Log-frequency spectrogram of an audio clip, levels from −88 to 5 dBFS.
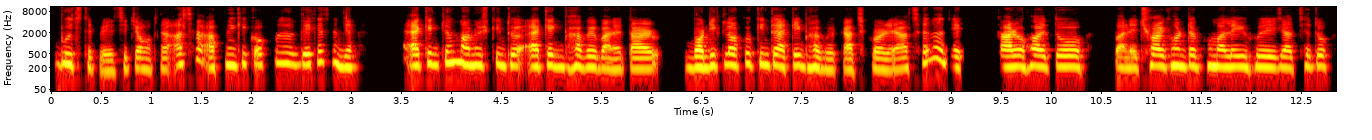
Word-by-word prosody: বুঝতে 245 -5 0
পেরেছি, 160 +2 -6
চমৎকার! 190 -1 -4
আচ্ছা 255 +7 -3
আপনি 205 +5 -2
কি 260 - -3
কখনো 275 +3 -3 0.2
দেখেছেন 290 +3 0
যে, - - +2 0.7
একেকজন 265 +4 +1
মানুষ 240 -1 +2
কিন্তু 240 -2 -1 0.2
এক 220 - -3
এককভাবে 215 0 -1
মানে 180 - 0
তার 190 0 +5 0.5
বডি 210 +2 +7
ক্লক 245 -2 +2
ও - - +2
কিন্তু 250 -1 0
একেকভাবে 210 -5 -1
কাজ - - +1
করে। 185 -2 0 0.2
আছে 200 +6 -14
না 375 - +1
যে, 210 - -2 0.4
কারো 215 0 +6
হয়তো 220 -1 +3 0.6
মানে 100 0 -1
৬ 235 -1 +4
ঘন্টা 230 -1 +2
ঘুমালেই 220 -1 +1
হয়ে 215 -1 +1
যাচ্ছে 205 +2 -2
তো - - +1
220 Hz, 165 wpm, -22 LUFS, 205-245 Hz, 0.7 s, বডি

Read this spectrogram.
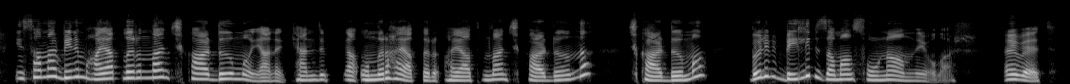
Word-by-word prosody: insanlar 335 +5 +1
benim 325 +2 +2
hayatlarından 295 +5 +2
çıkardığımı, 245 -4 +1
yani, 160 -1 -4
kendi 210 +1 -3
ya, 205 -2 -2
onları 225 +5 +3
hayatları 180 - -1
hayatımdan 205 +4 -1
çıkardığını, 205 - -2 0.4
çıkardığımı, 195 - +1 0.5
böyle, 320 +10 +4
bir 270 -10 -6
belli 260 +12 +4
bir - - +1
zaman 235 -3 +2
sonra 215 -3 -2
anlıyorlar. 175 -2 -7 0.2
Evet. 225 -3 0
230 Hz, 110 wpm, -23 LUFS, 195-275 Hz, 0.5 s, böyle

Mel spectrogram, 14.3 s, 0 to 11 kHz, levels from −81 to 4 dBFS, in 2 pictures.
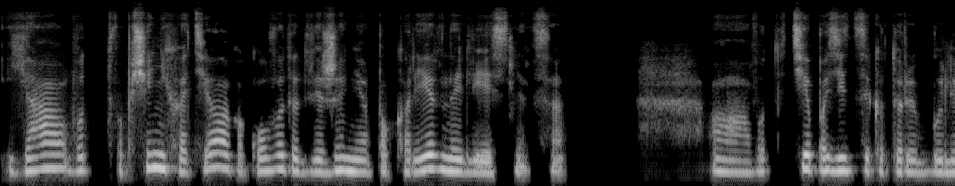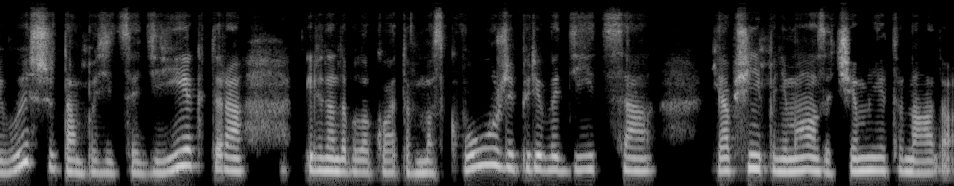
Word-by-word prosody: я 195 +5 0
вот 190 -1 -5 0.2
вообще 220 - +2
не 220 -1 +6
хотела 215 +4 -1
какого-то 190 -1 -3
движения 170 +1 0
по - - -6
карьерной 180 +1 +1
лестнице. 80 - -4 1.1
А, 170 -2 -3
вот 175 +2 -8
те 215 - +3
позиции, 185 -1 -1
которые 170 -1 -4
были 165 0 -3
выше, 230 - +4
там 170 -4 0
позиция 160 -1 -5
директора 185 - +2 0.4
или 195 -1 +1
надо 180 -1 +5
было 170 -1 -3
куда-то 165 +2 -6
в - - -6
Москву 200 - 0
уже 230 -5 +3
переводиться. 200 -2 -2 0.4
Я 185 -1 0
вообще 195 +3 +4
не 210 - +5
понимала, 185 0 +3
зачем 180 +2 +3
мне 190 0 +4
это 185 -1 -6
надо. 165 0 -1
185 Hz, 150 wpm, -23 LUFS, 170-205 Hz, 1.1 s, не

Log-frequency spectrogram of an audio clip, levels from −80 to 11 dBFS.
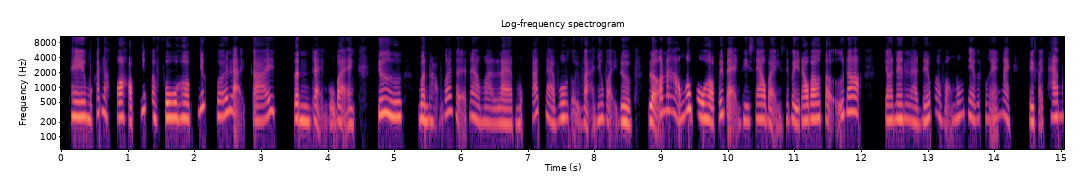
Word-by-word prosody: theo 255 -1 +5
một 230 - +1
cách 305 +8 -4
là 310 - 0
khoa 250 +1 +5
học 205 -1 +1
nhất 350 +2 -2
và 260 - 0
phù 245 0 +7
hợp 235 -1 +2
nhất 395 +4 +1
với 265 +3 +1
lại 330 - 0
cái 245 +10 -1 0.3
tình 215 -3 +4
trạng 215 +1 -3
của - - -6
bạn. 195 -3 0 0.3
Chứ 280 -3 +5 0.2
mình 230 -2 +4
hổng 205 +4 -7
có 315 +4 -1
thể 230 - -5
nào 245 -5 -2
mà 195 -1 -5
làm 185 -1 0
một 185 - -6
cách 305 +5 -3
là 245 -9 -2
vô 240 +5 0
tội - - -9
vạ - - -3
như 225 - -1
vậy 215 - -6
được, 200 -3 +3 0.2
lỡ 220 +8 +5
nó 345 - -1
hổng 270 -6 -2
có 370 - +7
phù 255 -3 +5
hợp 210 -5 +4
với 275 +2 +1
bạn 185 - -1
thì 210 +1 -4
sao, 230 +1 +1
bạn 195 -3 -4
sẽ 225 - -10
bị 200 -5 +1
đau 215 +1 +3
bao 235 +1 +4
tử - - -3 0.2
đó. 320 -1 +4 0.4
Cho 220 0 +1
nên 230 0 +1
là 200 -2 -2
nếu 215 +6 -1
mà 290 - -7
vẫn 210 -1 -9
muốn 255 +4 -4
theo 240 -4 -2
cái 230 - -10
phương 235 - -10
án 275 - -6
này 250 -6 -3 0.3
thì 200 - +3
phải 190 0 -8
tham 255 0 -1
235 Hz, 265 wpm, -24 LUFS, 210-260 Hz, 0.4 s, phù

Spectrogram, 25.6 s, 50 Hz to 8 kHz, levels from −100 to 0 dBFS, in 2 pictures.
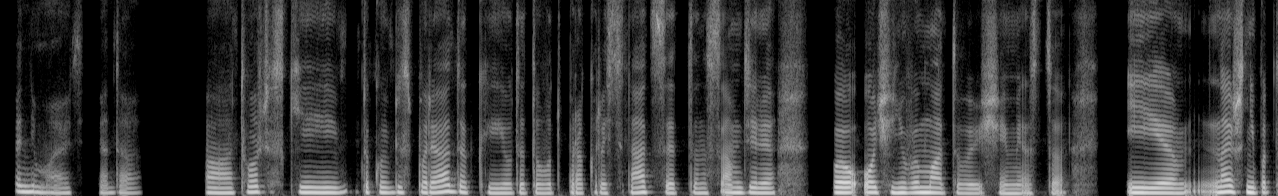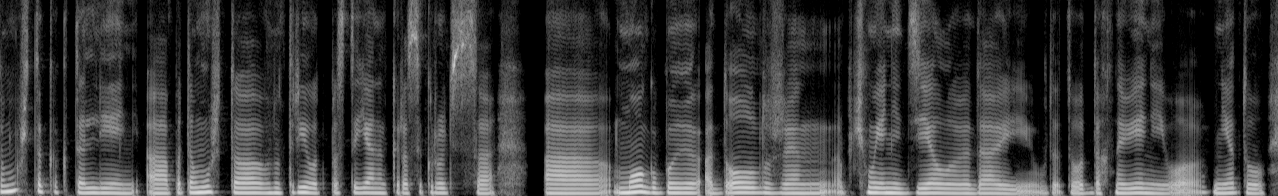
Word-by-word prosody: Понимаю 210 -5 -1
тебя, 205 +1 -13
да. 200 -1 -10 0.6
А, 195 -1 0
творческий 210 -1 -1
такой 215 -1 -2
беспорядок 215 +2 0
и 185 -2 -2
вот 185 0 -6
эта 185 0 -4
вот 185 0 -7
прокрастинация- 195 +2 -2
это 195 - -6
на 190 - -2
самом 205 +2 0
деле, 195 -1 0 0.6
э, 210 -1 +8 0.2
очень 210 -1 +3
выматывающее 195 -4 +1
место. 175 +1 -5 0.6
И, 200 -1 +6
м, 195 +3 +3
знаешь, 240 -1 +3
не 215 -2 +7
потому, 240 +8 +1
что 255 - -2
как-то 225 -4 -5
лень, 195 -2 0
а 180 0 +1
потому 205 +4 +3
что 200 -4 +1
внутри 195 +2 +1
вот 190 -1 -2
постоянно 195 -1 -2
как - - -9
раз 185 0 -2
и - - -6
крутится: 195 -3 -2 0.5
"А 180 +3 +1
мог 210 0 +5
бы, 195 -1 +2
а - - -1
должен, 190 +2 0
а 225 - -4
почему 205 +1 -1
я 200 -1 +4
не 195 -1 +3
делаю, 185 -1 0
да?" 180 0 -1
И 170 -2 -3
вот 95 - -9
это - - -4
вот 175 - -2
вдохновение, 185 -2 -1
его 170 - -2
нету, 185 -1 -2
195 Hz, 130 wpm, -25 LUFS, 185-210 Hz, 0.6 s, э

